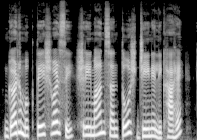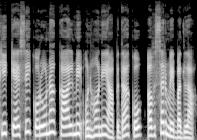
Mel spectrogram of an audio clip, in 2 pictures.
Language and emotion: Hindi, neutral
